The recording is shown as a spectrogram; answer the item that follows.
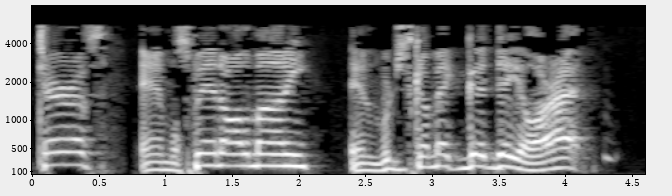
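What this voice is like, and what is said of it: Donald Trump impression, Southern-tinged. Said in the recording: “That's a great Trump impersonation. Sounds ... just like him ... It's the Tennessee ... That's one of the better ones I've heard ... It's the Tennessee version of him”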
